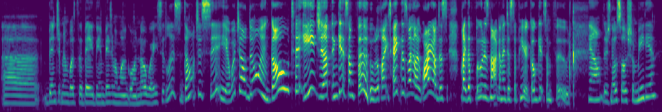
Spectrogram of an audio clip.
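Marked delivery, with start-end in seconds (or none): 3.3-11.4 high, loud, exasperated scolding; worked-up dad ordering his boys out; exasperated father. Acted. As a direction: nag the sons to get moving, pitched up and rising in volume. Acted father scolding his idle sons.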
